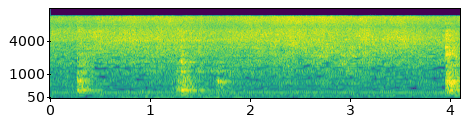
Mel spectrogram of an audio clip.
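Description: Prawns and sliced garlic sizzling in hot oil in a frying pan. A spatula stirs them with a few short scrapes, the loudest near the end.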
